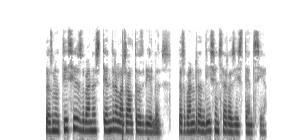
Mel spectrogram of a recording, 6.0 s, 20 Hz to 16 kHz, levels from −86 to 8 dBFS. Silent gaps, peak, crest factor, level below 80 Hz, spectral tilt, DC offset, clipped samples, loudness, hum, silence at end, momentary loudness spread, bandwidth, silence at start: 3.42-3.56 s; -4 dBFS; 16 dB; -56 dBFS; -5.5 dB/octave; under 0.1%; under 0.1%; -19 LUFS; none; 0.7 s; 7 LU; 8.2 kHz; 0.9 s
